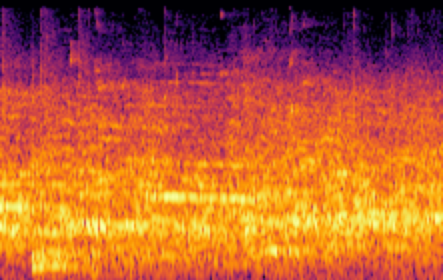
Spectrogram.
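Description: Basketball game in an indoor arena: a steady hum of crowd voices in the hall, with the ball bouncing on the court and players calling out.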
